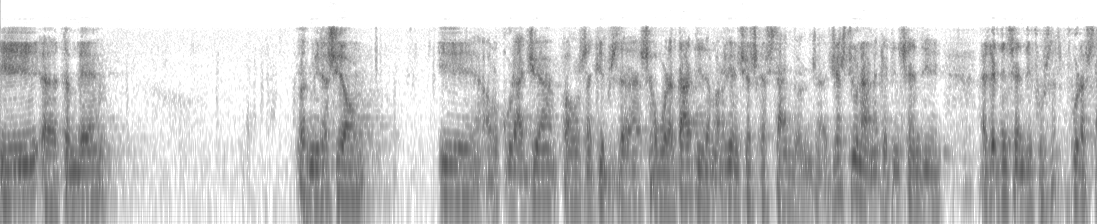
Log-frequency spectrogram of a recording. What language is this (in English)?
Catalan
